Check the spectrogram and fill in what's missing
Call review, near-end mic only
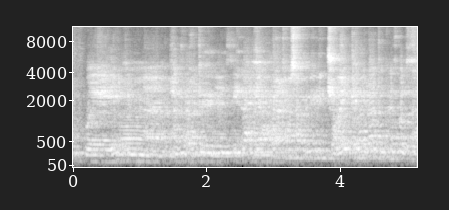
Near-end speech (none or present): none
